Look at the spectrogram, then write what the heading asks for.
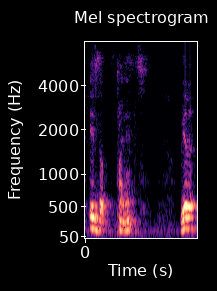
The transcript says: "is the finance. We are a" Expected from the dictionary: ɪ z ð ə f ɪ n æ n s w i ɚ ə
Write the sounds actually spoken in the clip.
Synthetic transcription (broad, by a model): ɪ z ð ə p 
